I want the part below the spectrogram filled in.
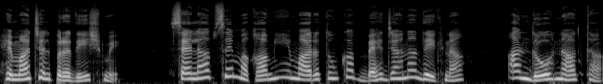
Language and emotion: Urdu, sad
